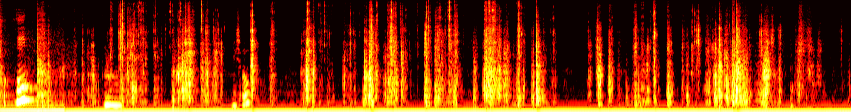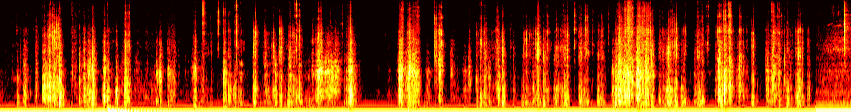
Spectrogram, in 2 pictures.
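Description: Makeup brushes and small plastic and cardboard items being picked up and set down in a drawer tray: an irregular run of light clicks, taps and rustles.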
